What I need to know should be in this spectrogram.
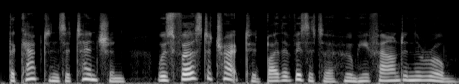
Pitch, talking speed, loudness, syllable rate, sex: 180 Hz, 195 wpm, -19 LUFS, 5.4 syllables/s, female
